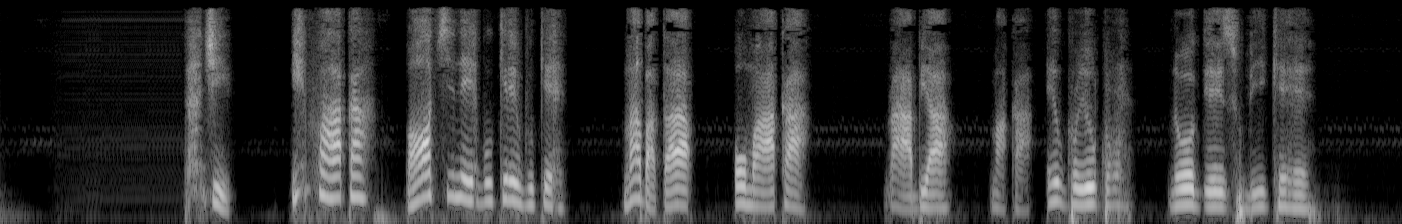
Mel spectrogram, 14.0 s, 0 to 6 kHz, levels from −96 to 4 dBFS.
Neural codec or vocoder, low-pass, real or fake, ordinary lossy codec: codec, 16 kHz in and 24 kHz out, 0.6 kbps, FocalCodec, streaming, 4096 codes; 5.4 kHz; fake; MP3, 32 kbps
